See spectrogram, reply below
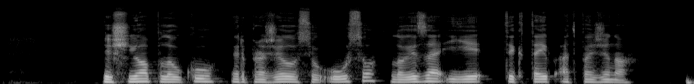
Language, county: Lithuanian, Šiauliai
